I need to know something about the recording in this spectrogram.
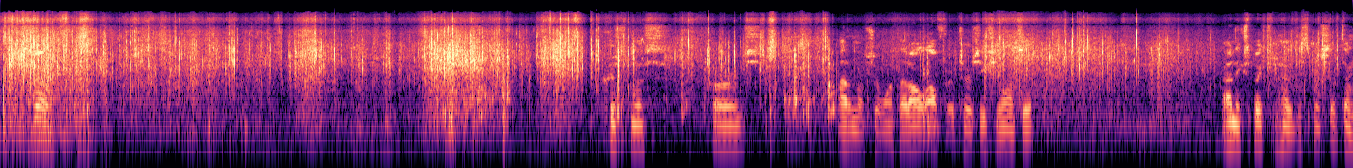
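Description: A plastic rubbish bag crinkles and rustles as a hand rummages through it.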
